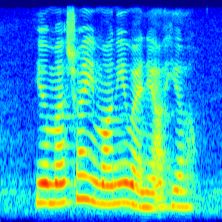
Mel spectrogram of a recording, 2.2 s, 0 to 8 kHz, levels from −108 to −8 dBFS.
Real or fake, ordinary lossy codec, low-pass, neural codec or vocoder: real; none; 7.2 kHz; none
